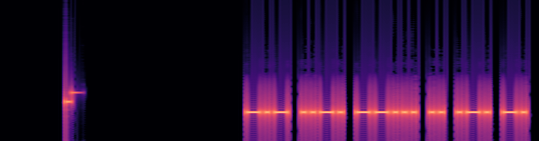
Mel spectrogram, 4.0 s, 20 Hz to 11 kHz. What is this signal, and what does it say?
Morse code, heard as a keyed tone, about 34 wpm, 700 Hz. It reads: KF7IRN
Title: USA Call Signs Repeated 2x 35wpm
